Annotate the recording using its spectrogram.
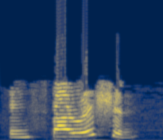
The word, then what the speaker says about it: inspiration: 那么如果我们在 inspire 后面把一去掉，加上 ation 的名词后缀，那么单词 inspiration， I-N-S-P-I-R-A-T-I-O-N， inspiration，重音放在倒数的第二个音节上，单词就读作 inspiration。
